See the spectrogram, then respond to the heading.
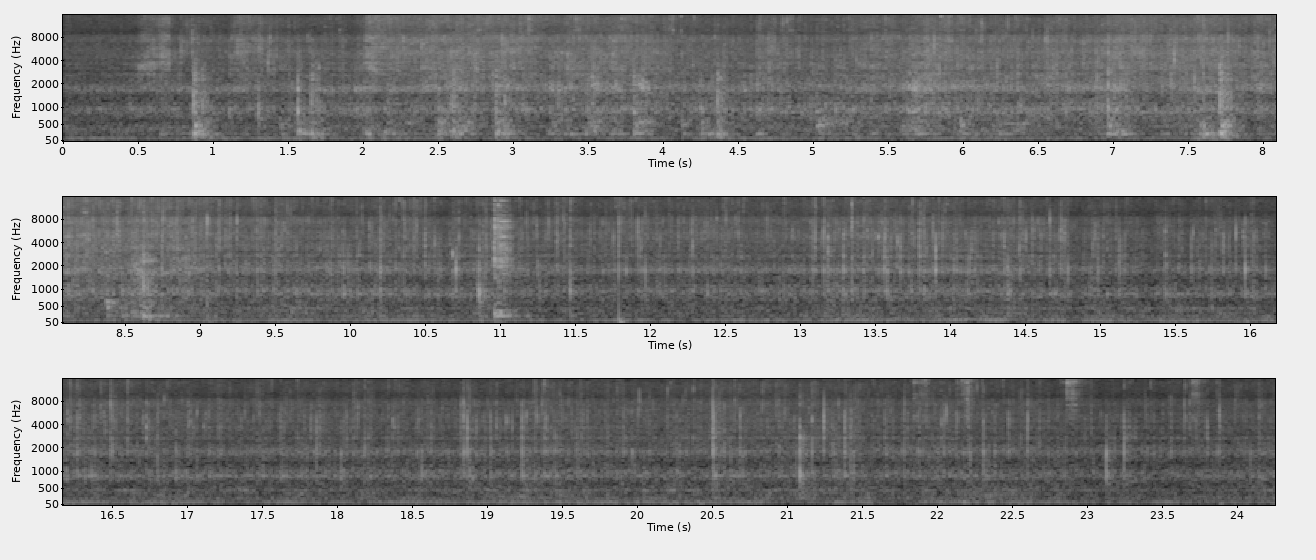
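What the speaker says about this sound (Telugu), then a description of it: "ఉల్లిపాయ పచ్చిమిరపకాయ కొంచెం వేగినాక అల్లం పేస్ట్ కూడా వేసి వేగనివ్వాలండి" Onion, green chili and ginger paste fry in a pan for a tomato and tender brinjal curry, a steady close sizzle with occasional stirring scrapes, carrying on alone without talk.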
